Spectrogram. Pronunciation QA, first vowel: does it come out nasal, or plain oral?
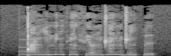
nasal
